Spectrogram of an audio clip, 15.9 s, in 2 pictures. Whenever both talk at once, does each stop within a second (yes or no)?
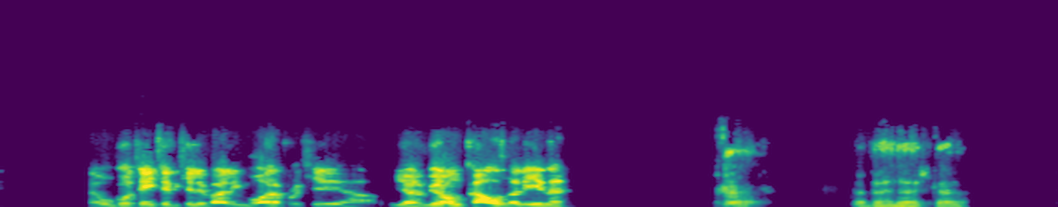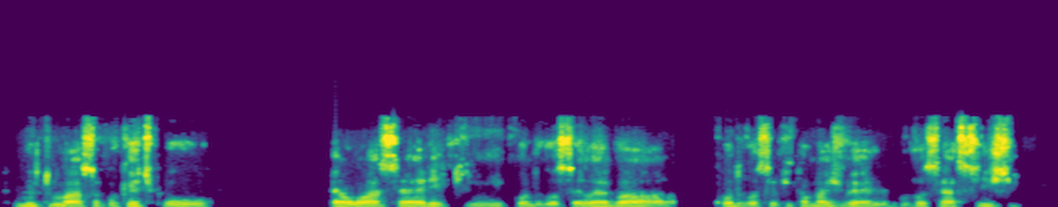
yes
